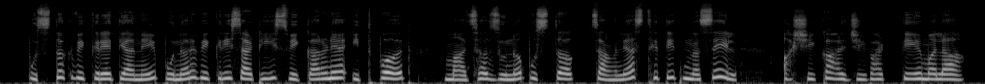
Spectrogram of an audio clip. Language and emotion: Marathi, fearful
